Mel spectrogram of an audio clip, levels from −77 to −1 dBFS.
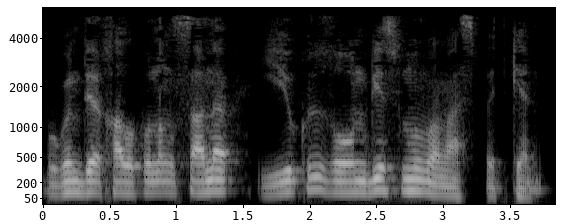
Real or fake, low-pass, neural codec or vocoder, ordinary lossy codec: fake; 5.4 kHz; codec, 16 kHz, 1 kbps, X-Codec, HuBERT features, trained on balanced general audio; MP3, 24 kbps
